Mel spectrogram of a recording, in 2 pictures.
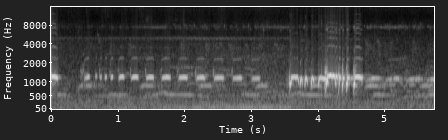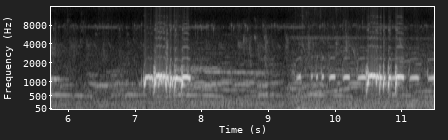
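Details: Zebra dove song, a local bird with a big voice played to coax other doves into singing; three loud rolling coo phrases stand out over steady, fainter staccato cooing from other doves throughout.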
